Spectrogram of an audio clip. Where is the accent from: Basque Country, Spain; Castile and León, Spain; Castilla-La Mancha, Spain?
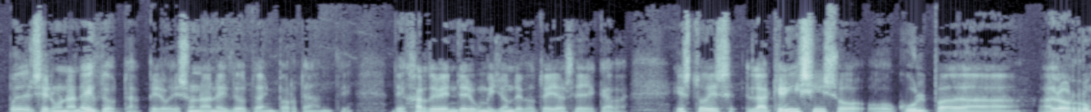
Castile and León, Spain; Yo no voy a dejar de querer a Cataluña y no voy a dejar de querer a mi tierra, a mi Bierzo que usted conoce.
